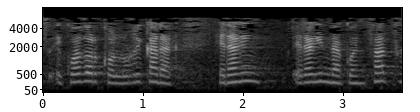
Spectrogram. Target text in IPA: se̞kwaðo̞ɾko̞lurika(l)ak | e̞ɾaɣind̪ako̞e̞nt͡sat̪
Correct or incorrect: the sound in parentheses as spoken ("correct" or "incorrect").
incorrect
